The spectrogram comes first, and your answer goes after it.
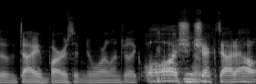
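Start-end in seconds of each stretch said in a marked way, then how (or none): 1.5-2.6 mock drunk talk, higher and louder. Imitating drunk people in dive bar bathrooms: imitating a drunk person. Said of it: "completely plastered in the dingy bathrooms".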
